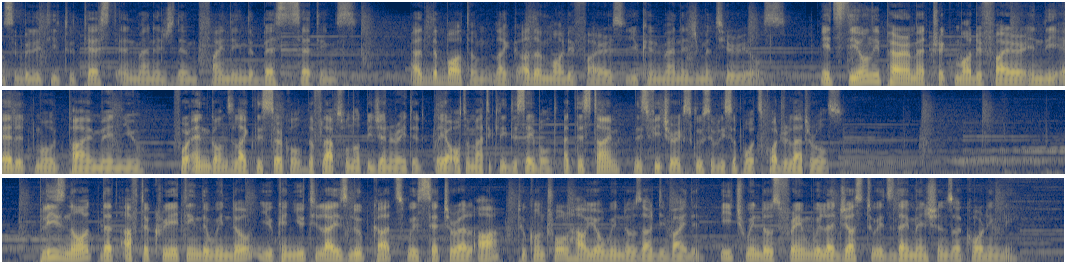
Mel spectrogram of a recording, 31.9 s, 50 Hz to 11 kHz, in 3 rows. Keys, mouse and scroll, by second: 23.8 ctrl+r, 25.2 click, 25.8 click, 26.6 click, 28.5 click, 30.0 click, 30.1 click, 30.2 click, 30.3 click, 30.5 click, 31.2 click, 31.4 click, 31.5 click.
